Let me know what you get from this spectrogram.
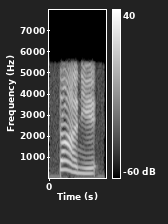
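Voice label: Woman, "beat you"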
